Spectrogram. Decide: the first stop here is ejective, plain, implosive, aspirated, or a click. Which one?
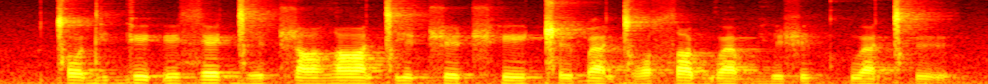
click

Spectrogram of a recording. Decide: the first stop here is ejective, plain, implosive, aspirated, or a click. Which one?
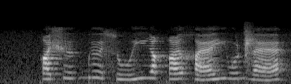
plain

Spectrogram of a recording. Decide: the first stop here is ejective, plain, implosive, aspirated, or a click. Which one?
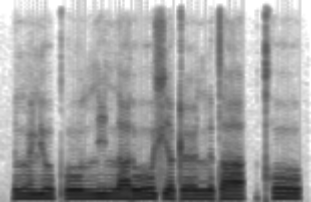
ejective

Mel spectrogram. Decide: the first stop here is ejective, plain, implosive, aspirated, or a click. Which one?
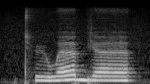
aspirated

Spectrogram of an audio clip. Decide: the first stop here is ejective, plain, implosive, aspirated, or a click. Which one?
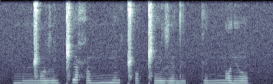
click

